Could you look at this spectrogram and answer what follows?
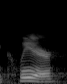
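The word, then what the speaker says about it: Xlear: Lon Jones, who founded a company, Clear, that's spelled with an X, based on this simple sugar.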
